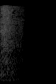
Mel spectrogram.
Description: step_grass1.mp3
